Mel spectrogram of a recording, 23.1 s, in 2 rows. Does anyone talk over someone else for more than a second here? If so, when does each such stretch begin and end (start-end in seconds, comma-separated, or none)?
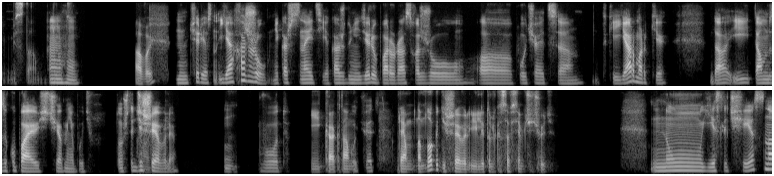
none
